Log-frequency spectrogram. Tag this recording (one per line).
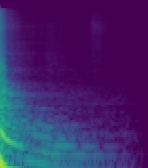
percussion
drums
kit
drum
tom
